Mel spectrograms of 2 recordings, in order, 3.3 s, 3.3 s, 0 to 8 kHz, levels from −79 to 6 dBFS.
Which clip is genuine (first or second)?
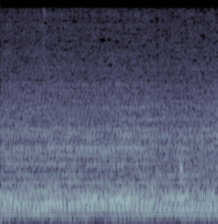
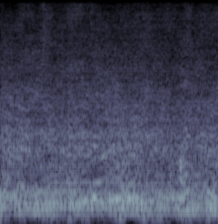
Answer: first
